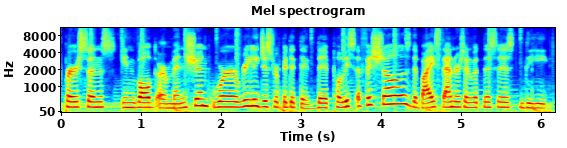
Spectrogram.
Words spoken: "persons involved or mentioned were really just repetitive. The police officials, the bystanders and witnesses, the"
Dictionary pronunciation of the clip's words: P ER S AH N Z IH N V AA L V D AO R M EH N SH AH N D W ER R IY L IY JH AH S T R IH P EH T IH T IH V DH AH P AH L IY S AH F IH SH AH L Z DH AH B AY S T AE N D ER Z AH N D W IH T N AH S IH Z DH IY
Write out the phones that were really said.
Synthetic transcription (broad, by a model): P ER S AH N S IH N V AA L V D AO R M EH N SH AH N D W ER R IY L IY JH AH S T R IH P EH T IH T IH V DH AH P AH L IY S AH F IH SH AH L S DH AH B AY S T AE N D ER S AH N D W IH T N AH S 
